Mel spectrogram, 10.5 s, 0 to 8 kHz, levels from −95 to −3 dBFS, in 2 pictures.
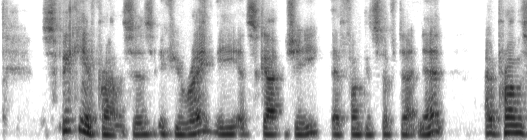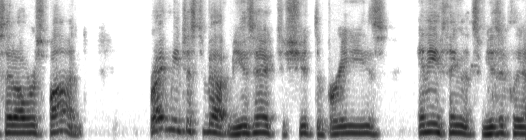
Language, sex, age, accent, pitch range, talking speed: English, male, 50-69, American, 125-155 Hz, 155 wpm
